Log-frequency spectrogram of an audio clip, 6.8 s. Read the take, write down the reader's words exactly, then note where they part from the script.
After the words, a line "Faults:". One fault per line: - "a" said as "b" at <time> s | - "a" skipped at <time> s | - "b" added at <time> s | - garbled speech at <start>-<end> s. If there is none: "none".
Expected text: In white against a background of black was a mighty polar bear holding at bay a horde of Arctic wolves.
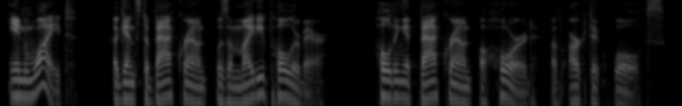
In white against a background was a mighty polar bear holding at background a horde of Arctic wolves.
Faults:
- "of black" skipped at 2.1 s
- "bay" said as "background" at 4.1 s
